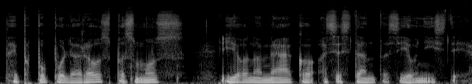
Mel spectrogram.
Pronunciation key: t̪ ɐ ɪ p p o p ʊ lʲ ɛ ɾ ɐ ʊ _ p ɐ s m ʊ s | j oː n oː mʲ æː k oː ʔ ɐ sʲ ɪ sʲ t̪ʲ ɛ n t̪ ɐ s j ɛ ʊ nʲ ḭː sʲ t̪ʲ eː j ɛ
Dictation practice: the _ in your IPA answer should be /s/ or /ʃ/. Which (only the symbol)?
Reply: s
